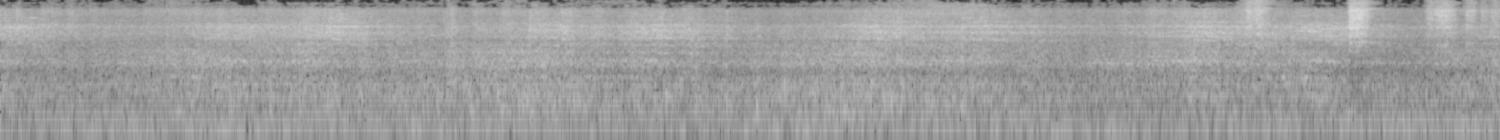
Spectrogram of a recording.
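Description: Autorack freight cars rolling past close by: a steady, loud rumble of steel wheels on the rails. Two brief sharp high noises stand out near the end.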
